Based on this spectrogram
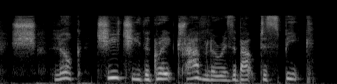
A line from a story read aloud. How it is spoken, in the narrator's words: all the others whispered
